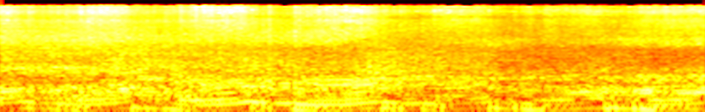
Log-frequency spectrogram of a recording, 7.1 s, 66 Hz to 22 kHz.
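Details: Troy-Bilt Storm 24-inch snowblower after clearing air vent obstruction, adjusting float tab and new spark plug: small single-cylinder runs fast and steady with even exhaust note and no misses; running well.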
